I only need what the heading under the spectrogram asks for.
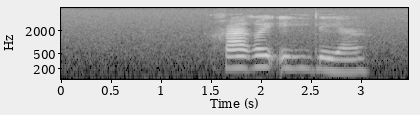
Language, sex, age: Northern Sotho, female, 29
